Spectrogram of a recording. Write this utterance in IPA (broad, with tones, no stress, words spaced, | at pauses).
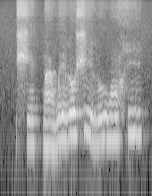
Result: ʃe˨ɡ͡bã˨ we˧lo˦ʃi˦˨lu˨˦ wɔ̃˧hi˦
